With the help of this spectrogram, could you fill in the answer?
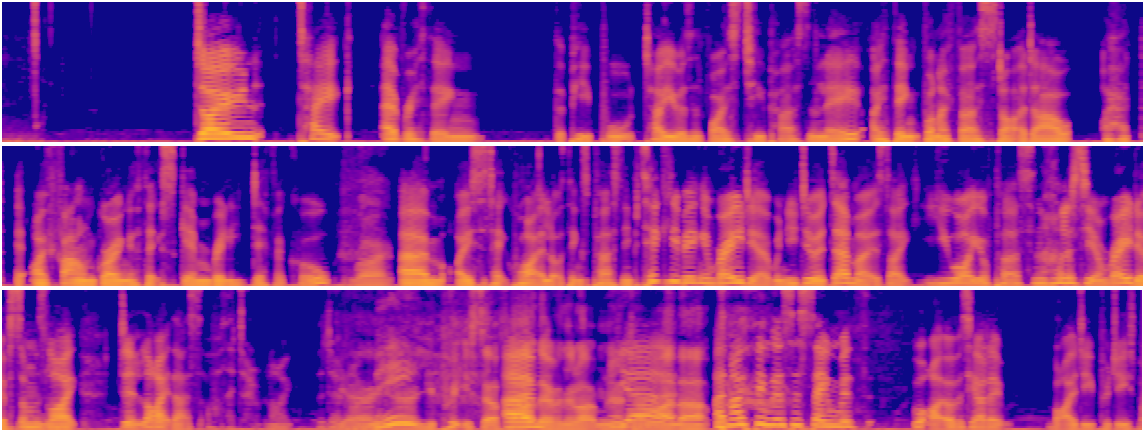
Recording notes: A quick chat in the studio van at Brighton Music Conference. Recorded live for istreem.tv.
